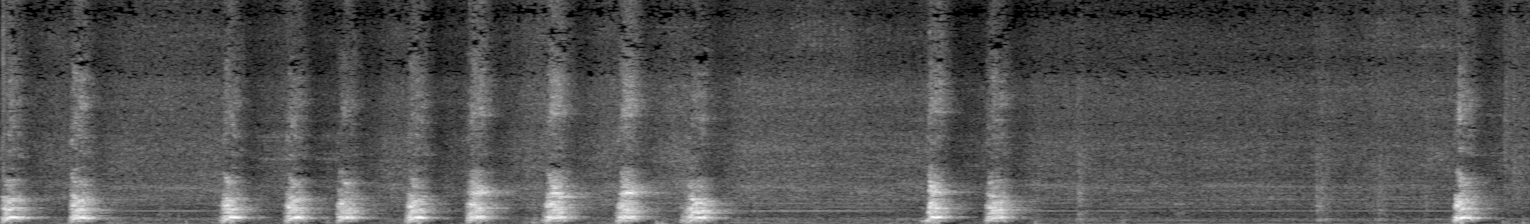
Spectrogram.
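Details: Barking Basset Hound puppy versus a Roomba, firing a rapid series of about a dozen loud barks roughly every half second, pausing, then a pair more and one final bark, a faint mechanical hum underneath.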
